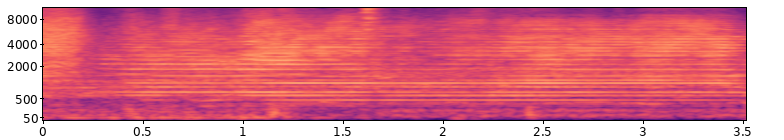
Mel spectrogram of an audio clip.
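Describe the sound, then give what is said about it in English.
A train horn blares in one long, steady, loud blast over the rumble and rattle of a passing train, holding for the entire stretch with no voices. “You mind if we just wait until the train goes by?”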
